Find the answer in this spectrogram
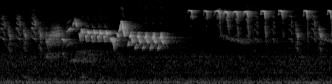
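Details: Wren singing near a birdhouse: a quick burst of high chips runs into a bright, trilled phrase that steps downward, followed by a string of thin, very high sharp notes.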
